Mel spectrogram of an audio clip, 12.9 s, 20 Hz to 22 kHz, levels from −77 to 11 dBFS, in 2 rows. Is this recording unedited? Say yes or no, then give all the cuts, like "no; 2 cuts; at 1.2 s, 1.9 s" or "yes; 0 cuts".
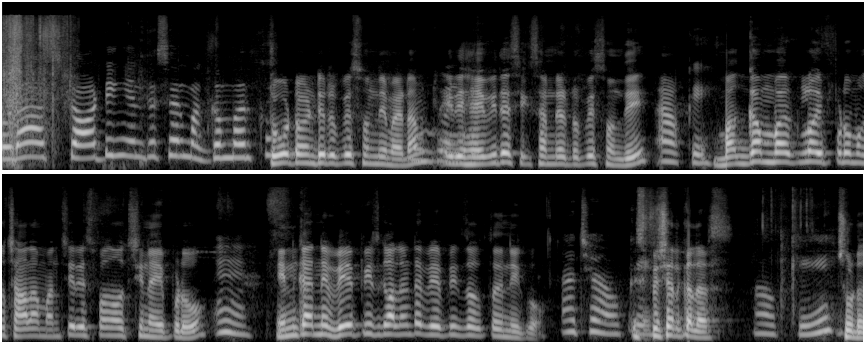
yes; 0 cuts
